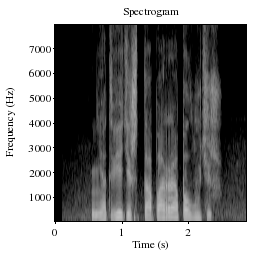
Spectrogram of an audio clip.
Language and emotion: Russian, angry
